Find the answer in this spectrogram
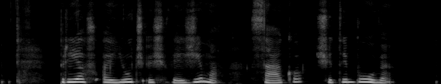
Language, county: Lithuanian, Panevėžys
